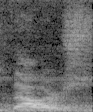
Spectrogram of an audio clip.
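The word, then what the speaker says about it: velars: pallet or the roof of the mouth you pronounce that Val v e l a RS Valor and then you have what we would call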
